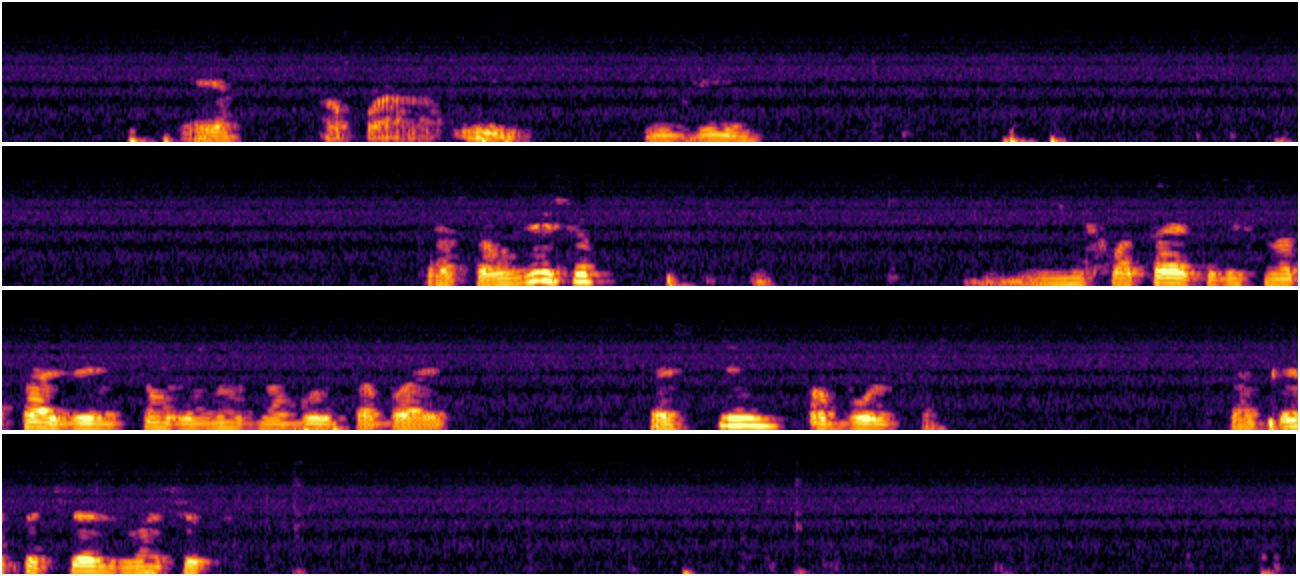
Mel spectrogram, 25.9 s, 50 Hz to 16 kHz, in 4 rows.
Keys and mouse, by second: 0.6 r, 1.5 click, 2.2 g, 4.3 click, 5.0 g, 6.3-8.6 middle drag, 9.3-9.9 middle drag, 10.5 middle click, 11.5-12.5 drag, 14.3 r, 16.2-18.9 middle drag, 19.4-19.8 middle drag, 20.5-21.5 shift+drag, 21.9-22.5 middle drag, 23.0 shift+click, 24.4-25.3 middle drag, 25.8-25.9 middle drag.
